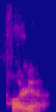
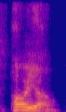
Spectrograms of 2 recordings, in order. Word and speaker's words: pollo: rice and chicken it's pollya not you don't pronounce the double l you voice breaking bad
